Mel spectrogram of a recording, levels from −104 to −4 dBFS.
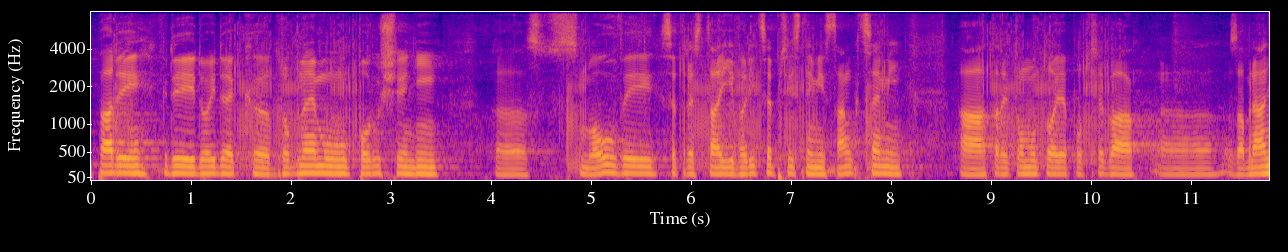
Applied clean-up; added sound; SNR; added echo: none; Fart; 17 dB; none.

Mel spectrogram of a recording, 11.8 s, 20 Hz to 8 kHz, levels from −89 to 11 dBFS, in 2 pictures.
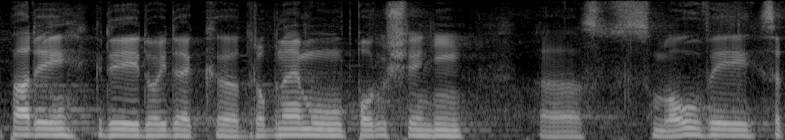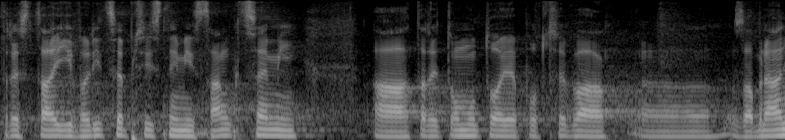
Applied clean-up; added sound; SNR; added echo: none; none; none; none.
